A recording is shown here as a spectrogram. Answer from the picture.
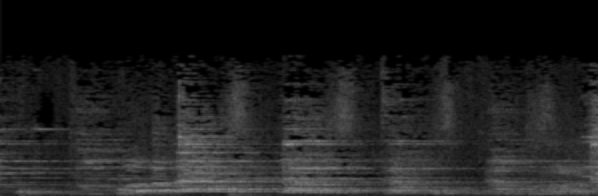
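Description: A mixed choir singing with a handbell ensemble ringing, the voices swelling fuller and louder about a second in.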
